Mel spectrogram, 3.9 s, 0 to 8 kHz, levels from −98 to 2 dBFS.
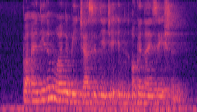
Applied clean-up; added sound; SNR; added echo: none; Bird; 16 dB; reverberation time 1.0 s.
